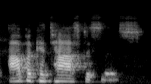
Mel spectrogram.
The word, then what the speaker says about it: apokatastasis: It's Greek. It's apokatastasis.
